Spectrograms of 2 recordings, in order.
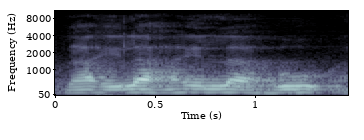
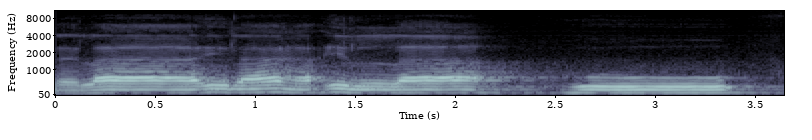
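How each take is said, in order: First: The final vowel of hu is cut short. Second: The final vowel of hu is held long. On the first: The speaker calls it wrong. "bukan ... itu juga salah" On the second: The speaker calls it right. "Hu-nya juga panjang"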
